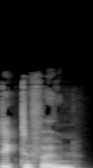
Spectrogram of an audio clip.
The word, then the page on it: dictaphone: British English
